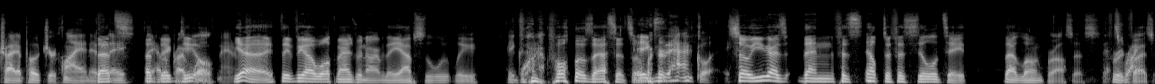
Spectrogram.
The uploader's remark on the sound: A conversation recorded live from the Fearless Investing Summit in October 2023 in Miami.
